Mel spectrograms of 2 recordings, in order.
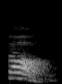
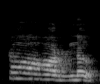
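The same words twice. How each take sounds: First: The r sound is barely heard. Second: The r sound is clearly pronounced. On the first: The speaker calls it right. "या ठिकाणी र चा उच्चार एकदम नकळत आहे" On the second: The speaker calls it wrong. "टॉर्न असं नाही"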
